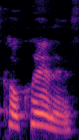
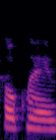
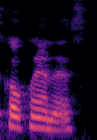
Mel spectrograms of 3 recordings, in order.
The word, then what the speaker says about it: Koclanes: Coach Chris Colclanis. That's how you pronounce his last name, Colclanis, not Colclains. I used to say that, sorry. His You pronounce his name as Chris Colclanis.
